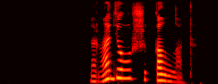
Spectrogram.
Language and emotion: Russian, positive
